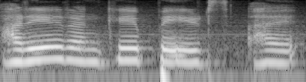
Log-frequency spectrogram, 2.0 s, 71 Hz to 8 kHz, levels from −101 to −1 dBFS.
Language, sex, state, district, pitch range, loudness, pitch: Hindi, female, Telangana, Hyderabad, 220-250 Hz, -17 LUFS, 230 Hz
